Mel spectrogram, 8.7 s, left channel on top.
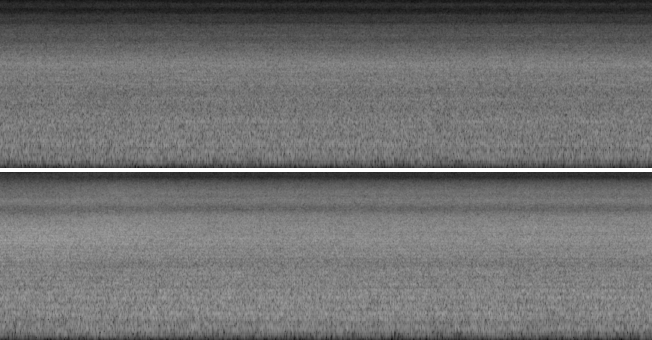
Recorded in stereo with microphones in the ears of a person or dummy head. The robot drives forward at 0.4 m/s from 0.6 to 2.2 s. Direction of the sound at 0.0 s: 70° right (ahead or behind).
